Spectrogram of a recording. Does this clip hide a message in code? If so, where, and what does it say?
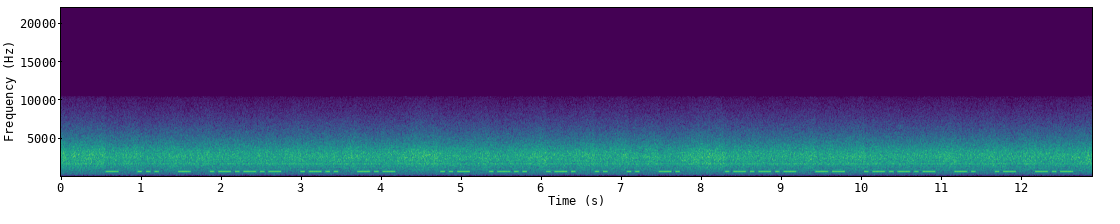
Yes: Morse code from 0.5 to 12.7 s, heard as a keyed tone, machine-sent, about 23 wpm, spaced as for 19 wpm, 660 Hz, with radio static. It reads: TST.LK ULRIIN .M.NAK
